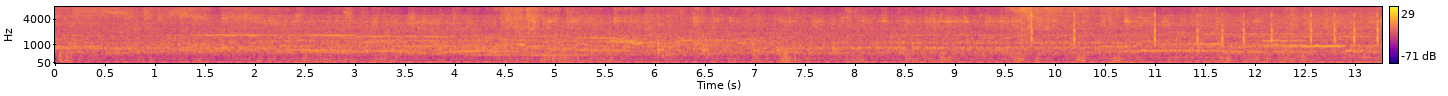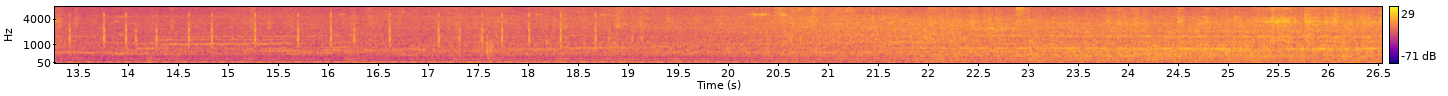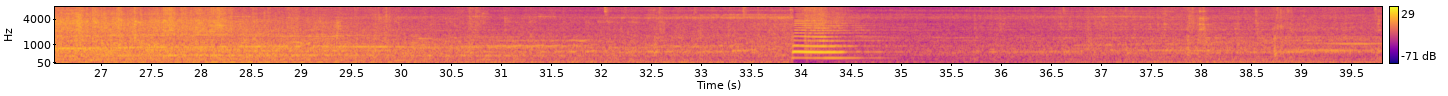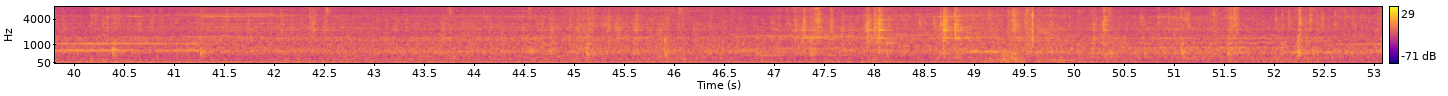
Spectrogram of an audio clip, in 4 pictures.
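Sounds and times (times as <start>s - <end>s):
diesel locomotive engine running: 0.0s - 53.0s
train wheels on rails: 0.0s - 53.0s
loud train horn blast: 33.8s - 35.2s.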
